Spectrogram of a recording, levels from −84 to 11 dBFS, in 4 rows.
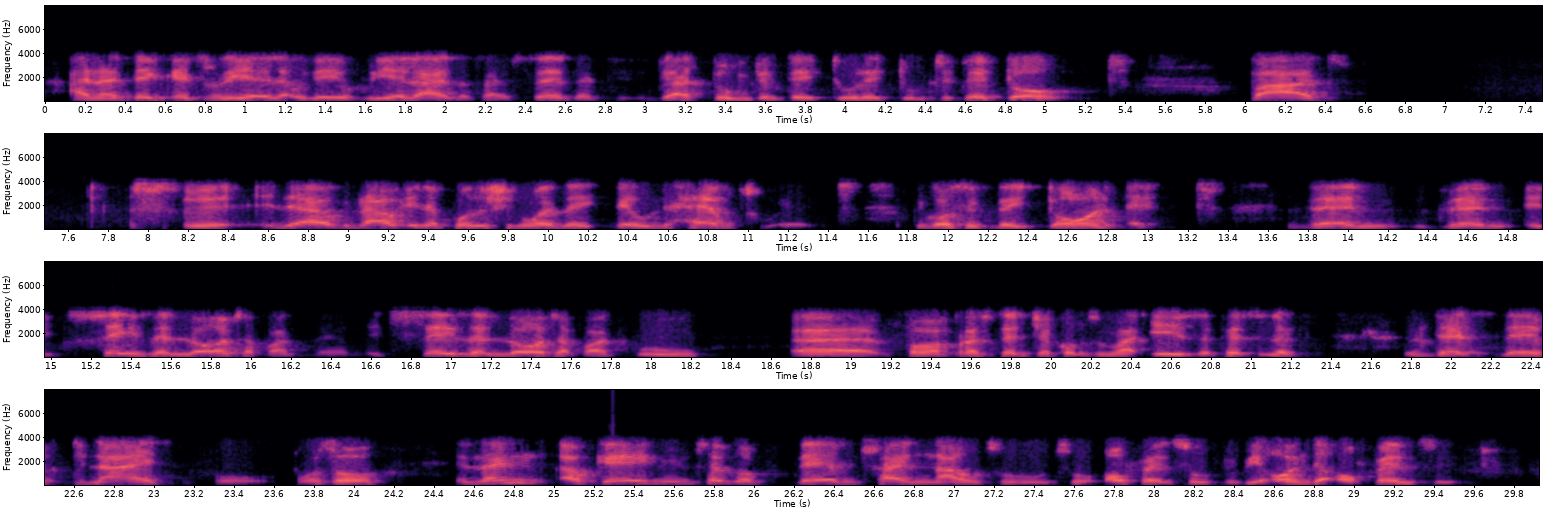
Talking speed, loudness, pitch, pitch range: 175 wpm, -22 LUFS, 140 Hz, 130-160 Hz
